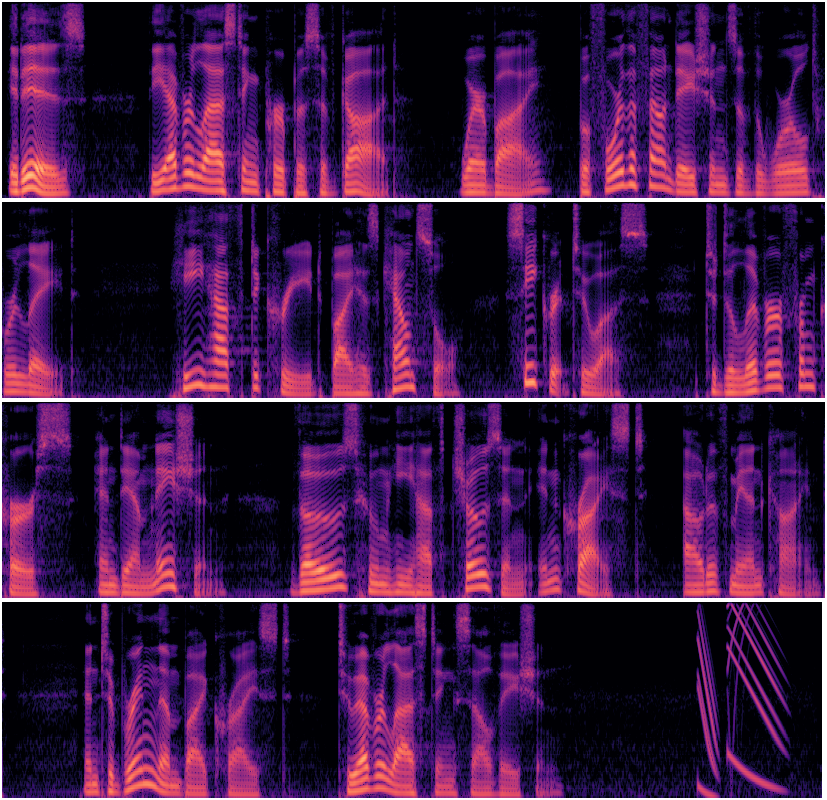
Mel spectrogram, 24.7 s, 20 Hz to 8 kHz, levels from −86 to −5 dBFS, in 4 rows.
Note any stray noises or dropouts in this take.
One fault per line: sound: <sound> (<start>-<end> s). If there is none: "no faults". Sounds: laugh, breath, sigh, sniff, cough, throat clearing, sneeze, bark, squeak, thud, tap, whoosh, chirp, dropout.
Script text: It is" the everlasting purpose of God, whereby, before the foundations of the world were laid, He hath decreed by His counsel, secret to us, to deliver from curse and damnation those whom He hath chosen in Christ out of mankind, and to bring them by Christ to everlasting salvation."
sound: chirp (23.7-24.5 s)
